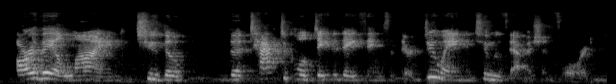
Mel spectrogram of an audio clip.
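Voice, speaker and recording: The woman's voice carries an audible room echo and light background noise. She speaks at a fairly quick pace. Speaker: podcast guest, sales leader. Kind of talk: interview answer. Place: home room. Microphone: video call.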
